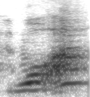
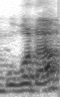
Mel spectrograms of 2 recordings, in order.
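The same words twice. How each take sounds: First: "water" with the middle T dropped. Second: "water" with the T kept; pronounced T. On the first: American asking Brit about "water", T swallowed. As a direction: say "water" with a glottal stop for T. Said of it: "but, like, water?". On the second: American showing the rejected way, "water" with its consonant. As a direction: say "water" with a sounded middle consonant. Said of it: "Or not even water". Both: Shown as a demonstration.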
